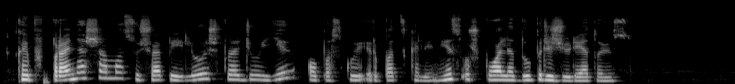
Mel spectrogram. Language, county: Lithuanian, Kaunas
